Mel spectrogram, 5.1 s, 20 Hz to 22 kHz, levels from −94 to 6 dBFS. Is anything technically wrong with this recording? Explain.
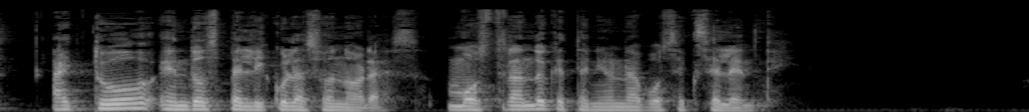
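No, nothing is technically wrong with this audio.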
